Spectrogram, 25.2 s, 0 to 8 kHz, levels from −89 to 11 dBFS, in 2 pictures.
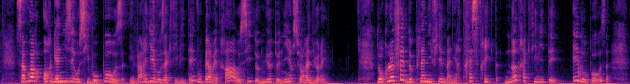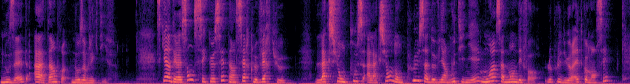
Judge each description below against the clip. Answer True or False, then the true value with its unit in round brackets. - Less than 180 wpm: True (160 wpm)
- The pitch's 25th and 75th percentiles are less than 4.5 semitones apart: False (5.3 semitones)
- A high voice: True (245 Hz)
